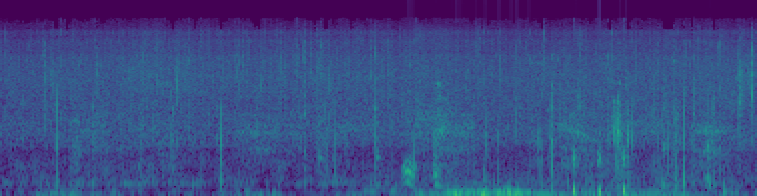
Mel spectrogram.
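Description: Dry brushwood bundle crackling and rustling with many small snaps as the load is shifted and the rope pulled tight, with a low rumble coming in about halfway.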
